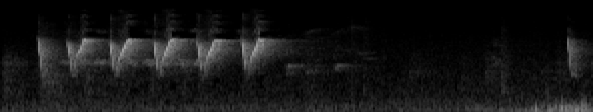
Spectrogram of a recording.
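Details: Bar-winged prinia, known locally as ciblek, uttering a brief series of five loud, sharp chirps followed by quiet and a low knock near the end.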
